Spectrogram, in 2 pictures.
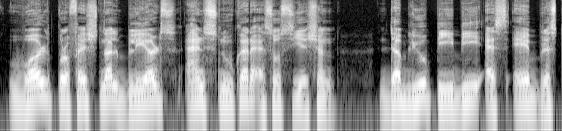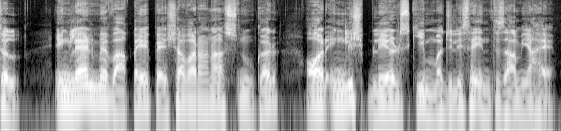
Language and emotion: Urdu, neutral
